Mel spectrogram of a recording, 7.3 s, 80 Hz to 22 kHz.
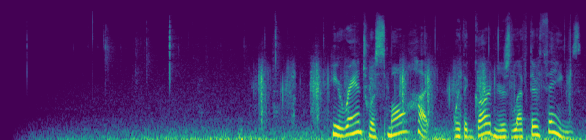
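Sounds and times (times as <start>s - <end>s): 
steady heavy rain pouring: 1.3s - 7.3s
low rumbling undertone: 1.5s - 7.3s
speech: 4.2s - 7.3s.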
